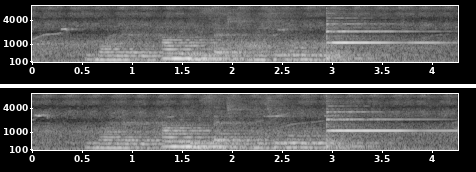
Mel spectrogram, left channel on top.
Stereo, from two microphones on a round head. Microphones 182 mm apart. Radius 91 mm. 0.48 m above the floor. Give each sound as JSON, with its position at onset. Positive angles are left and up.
{"t": 0.5, "sound": "a woman speaking", "side_deg": 10, "distance_m": 1.7}
{"t": 3.0, "sound": "a guitar", "side_deg": 5, "distance_m": 0.6}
